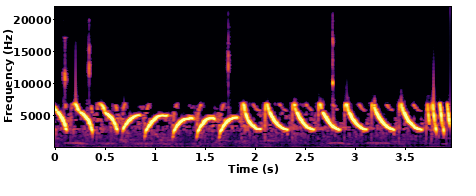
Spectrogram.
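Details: Canary song used as tutoring therapy to get young, stalled or lazy canaries singing: loud whistled notes sweeping down, then a run of repeated downslurred tours, closing with a rapid clipped trill.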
